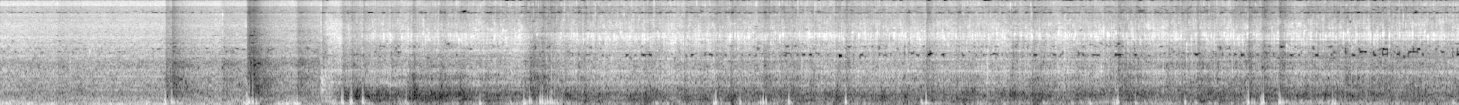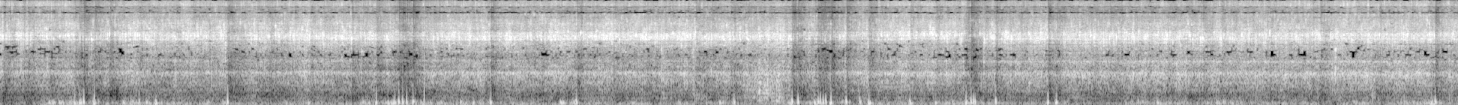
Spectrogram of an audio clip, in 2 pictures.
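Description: Marinated chicken wings and gizzards frying in hot oil in a pot: a few knocks as the pieces go in during the first seconds, then a steady sizzling hiss.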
